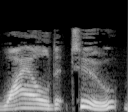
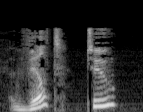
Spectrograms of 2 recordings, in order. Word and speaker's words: Wild 2: we've been calling Wild 2, but to be more precise, it would be pronounced Vilt 2? – Yeah, it was discovered by Paul Vilt.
